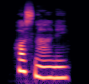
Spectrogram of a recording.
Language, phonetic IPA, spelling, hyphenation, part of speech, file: Hungarian, [ˈhɒsnaːlni], használni, hasz‧nál‧ni, verb, Hu-használni.ogg
- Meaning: infinitive of használ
